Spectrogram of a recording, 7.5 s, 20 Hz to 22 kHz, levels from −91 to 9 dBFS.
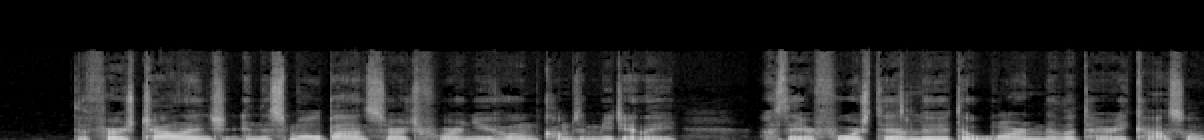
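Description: Nothing in this speech recording stood out as a technical problem on listening.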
